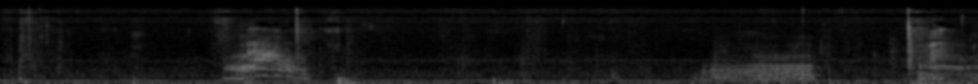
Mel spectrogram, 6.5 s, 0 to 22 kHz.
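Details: Two indoor pet cats, described as F2 Savannahs, at a window trying to get a squirrel outside; short strained cat calls at about one and a half seconds and again near five seconds, over a steady low hum and light knocks.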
